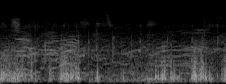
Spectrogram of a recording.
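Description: Several indistinct voices overlapping: people talking and calling out around an outdoor soccer field, no single speaker clear.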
